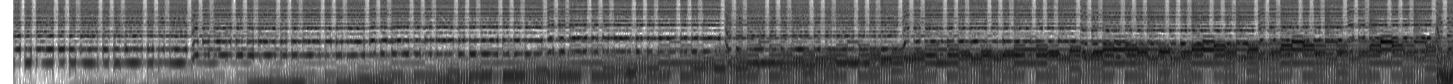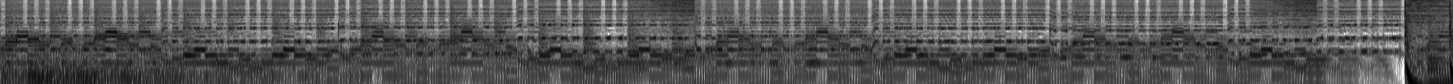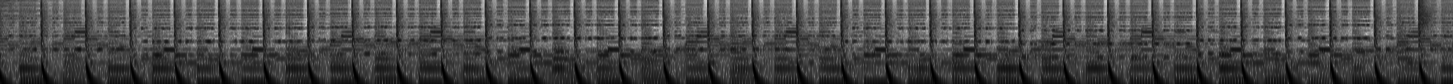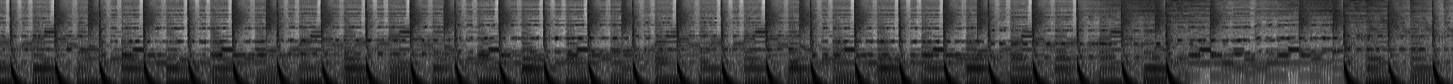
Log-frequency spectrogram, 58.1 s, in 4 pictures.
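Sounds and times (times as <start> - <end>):
dance music: 14.0 - 22.1, 28.6 - 58.1.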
